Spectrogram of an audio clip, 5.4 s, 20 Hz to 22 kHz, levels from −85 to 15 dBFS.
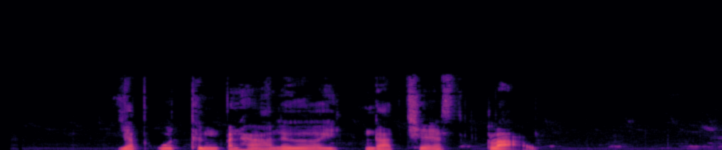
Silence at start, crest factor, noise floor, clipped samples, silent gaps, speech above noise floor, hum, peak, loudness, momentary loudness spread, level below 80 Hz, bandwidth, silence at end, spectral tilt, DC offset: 0.9 s; 26 dB; -69 dBFS; under 0.1%; none; 42 dB; none; -4 dBFS; -27 LUFS; 9 LU; -64 dBFS; 11.5 kHz; 0.2 s; -6 dB/octave; under 0.1%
